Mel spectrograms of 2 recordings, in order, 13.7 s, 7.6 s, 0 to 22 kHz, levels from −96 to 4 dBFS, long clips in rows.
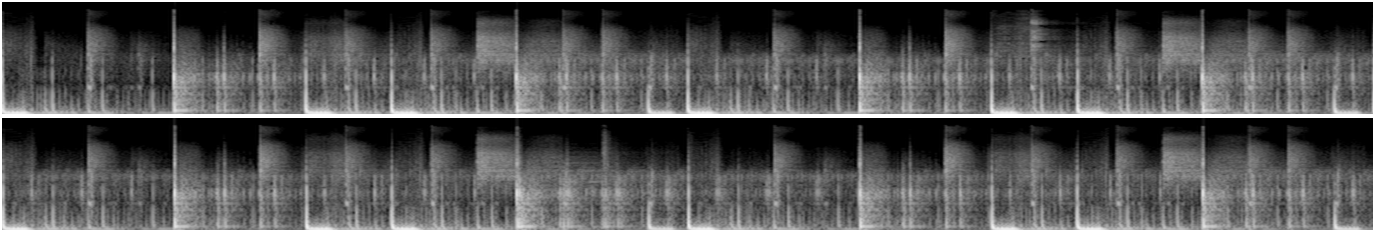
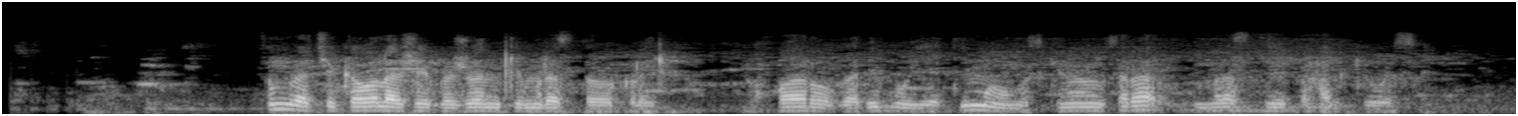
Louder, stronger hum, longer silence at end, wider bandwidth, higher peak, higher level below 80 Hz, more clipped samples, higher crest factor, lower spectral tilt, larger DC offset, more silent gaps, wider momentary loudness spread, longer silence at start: first, -18 LUFS vs -23 LUFS; neither; second, 0.05 s vs 0.45 s; first, 8 kHz vs 6.8 kHz; about the same, 0 dBFS vs -2 dBFS; first, -16 dBFS vs -54 dBFS; neither; second, 16 dB vs 22 dB; second, -6.5 dB/octave vs -8.5 dB/octave; neither; neither; second, 13 LU vs 19 LU; second, 0 s vs 0.4 s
